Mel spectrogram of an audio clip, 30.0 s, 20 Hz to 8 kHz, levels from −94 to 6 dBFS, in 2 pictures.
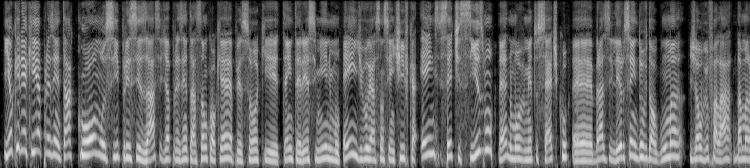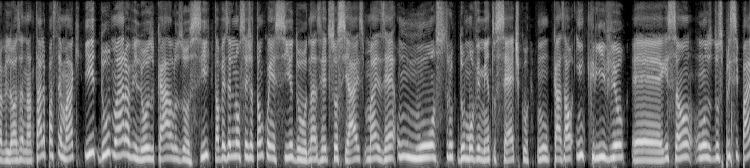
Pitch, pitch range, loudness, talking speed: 195 Hz, 180-225 Hz, -16 LUFS, 135 wpm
